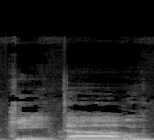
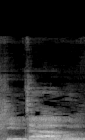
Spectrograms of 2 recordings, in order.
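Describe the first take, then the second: First: Kitabun said slowly, syllable by syllable; teacher modelling kitabun, drawn out; careful slow model word. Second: Said in the usual way. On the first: Shown as a demonstration. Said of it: "le mot kitabun".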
